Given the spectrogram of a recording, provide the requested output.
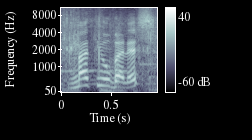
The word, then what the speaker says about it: Matteo Balès: Alors, mon nom se prononce Matteo Balès et pas comme il l'avait fait à Fanta XU.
